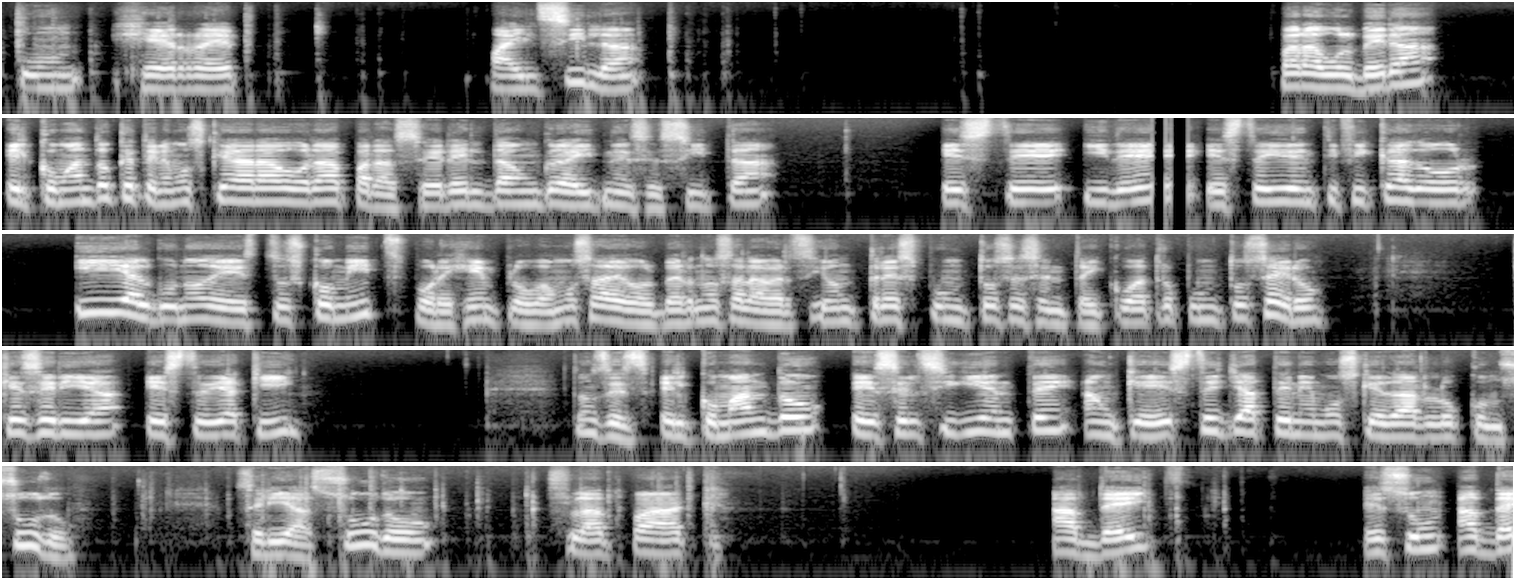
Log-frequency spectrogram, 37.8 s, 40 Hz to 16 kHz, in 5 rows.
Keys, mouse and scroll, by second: 0.0-5.1 typing, 11.5-13.8 drag, 21.1-23.6 drag, 24.1 click, 26.0 scroll up 1, 28.2 click, 30.8-33.8 typing, 35.2-36.7 typing.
